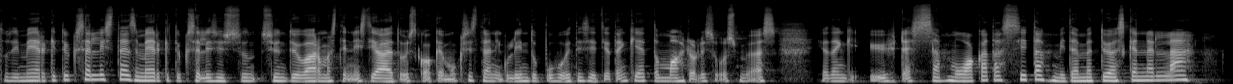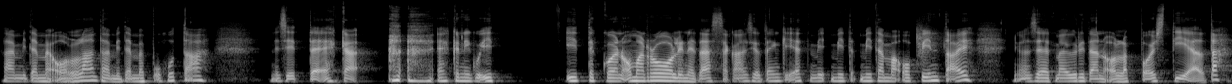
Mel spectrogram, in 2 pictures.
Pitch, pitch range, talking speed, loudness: 160 Hz, 150-175 Hz, 160 wpm, -22 LUFS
